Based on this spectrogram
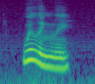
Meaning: Of one’s own free will; freely and spontaneously
- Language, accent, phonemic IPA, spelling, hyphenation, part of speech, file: English, US, /ˈwɪlɪŋli/, willingly, will‧ing‧ly, adverb, En-us-willingly.ogg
